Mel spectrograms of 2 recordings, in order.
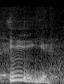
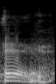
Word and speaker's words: egg: It's a short E. It's not a long E. If we pronounce it with a long E, we would say eeg. But we don't say that. We say egg.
